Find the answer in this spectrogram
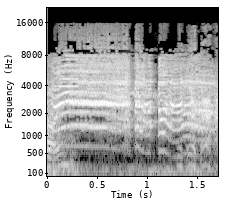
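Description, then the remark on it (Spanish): A parrot that has been hit wails like a crying child, a loud, continuous high-pitched sobbing cry with wavering harmonics and two brief breaks, sounding almost human. “Se los juro por mi madre, es un loro. Está llorando como un niño porque ay, le pegaron.”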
